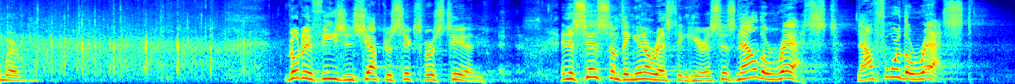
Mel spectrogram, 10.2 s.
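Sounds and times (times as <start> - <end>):
speech: 0.0 - 0.4, 2.8 - 9.7
audience clapping: 0.0 - 3.4.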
